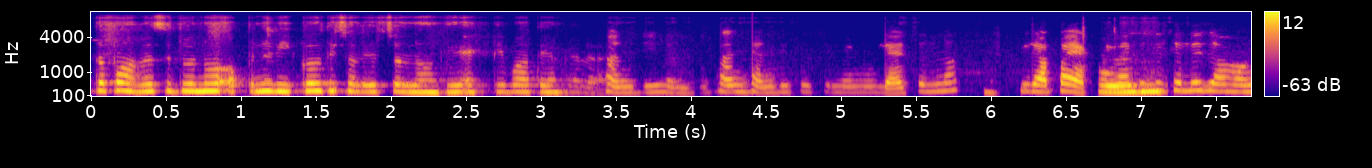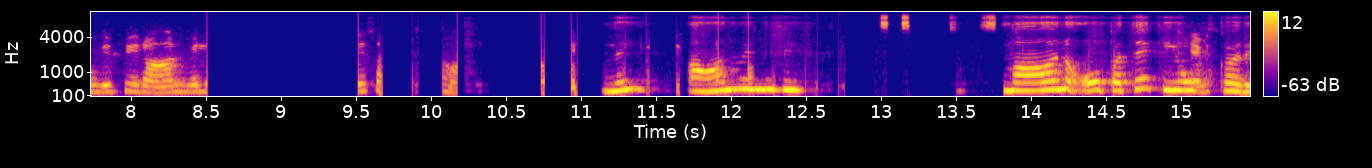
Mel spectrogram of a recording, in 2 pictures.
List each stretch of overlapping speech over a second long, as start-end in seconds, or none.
none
